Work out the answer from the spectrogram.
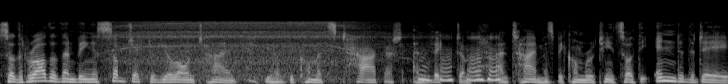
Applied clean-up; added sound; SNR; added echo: none; Domestic sounds, home sounds; 16 dB; none.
